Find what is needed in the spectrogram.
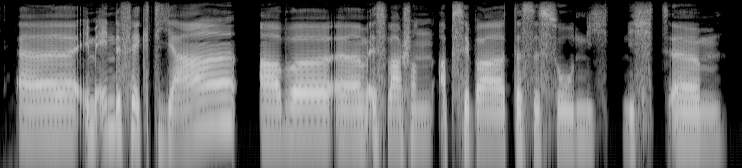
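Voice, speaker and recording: With an Austrian accent, a woman speaks very slowly in a fairly low voice with fairly even intonation. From rural Austria, about 1.5 hours from Vienna. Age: 40s. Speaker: bereaved mother. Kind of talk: personal testimony interview. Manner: hesitant, many fillers.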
